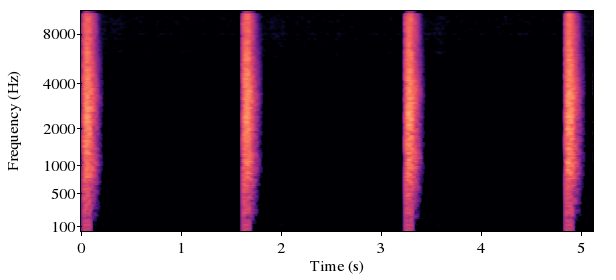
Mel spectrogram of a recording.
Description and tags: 1983 Atlantex MPC analog Drum Machine clap sound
